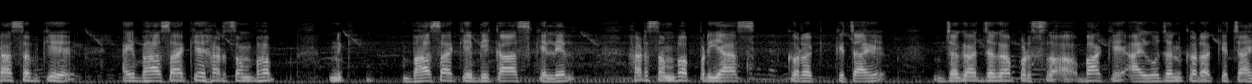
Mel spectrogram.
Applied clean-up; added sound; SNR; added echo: none; none; none; none.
